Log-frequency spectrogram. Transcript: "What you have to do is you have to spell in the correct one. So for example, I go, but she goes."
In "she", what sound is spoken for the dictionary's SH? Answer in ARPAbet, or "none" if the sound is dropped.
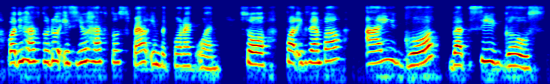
S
